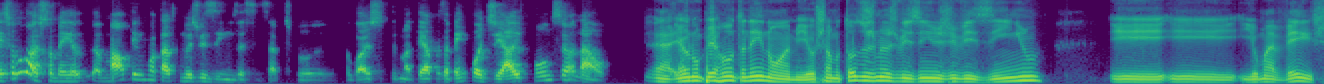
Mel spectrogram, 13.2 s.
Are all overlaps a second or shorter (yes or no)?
yes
